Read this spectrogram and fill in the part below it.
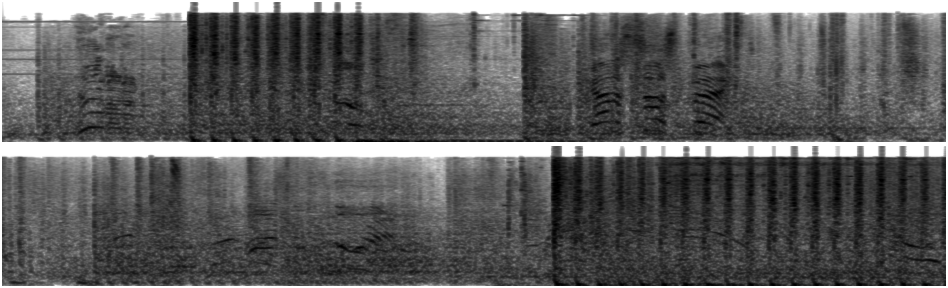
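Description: An assault rifle fires in rapid automatic bursts.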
